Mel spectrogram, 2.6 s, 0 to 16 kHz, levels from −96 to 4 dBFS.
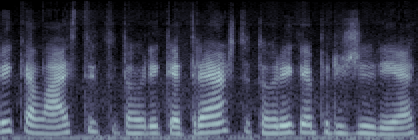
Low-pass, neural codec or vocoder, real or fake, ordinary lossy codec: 14.4 kHz; none; real; Opus, 16 kbps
